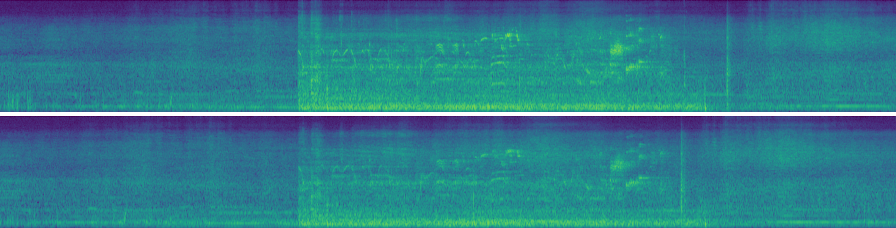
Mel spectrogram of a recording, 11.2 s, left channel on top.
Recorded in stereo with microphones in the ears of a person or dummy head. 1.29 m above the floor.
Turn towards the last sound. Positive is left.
turn(degrees=30)  # may be behind; listen again after turning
